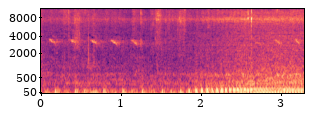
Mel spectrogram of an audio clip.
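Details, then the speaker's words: 2020 Honda Vario 125, a new scooter, hesitating on initial throttle: the engine drones flat for a moment after the throttle twists, then the pulsing note builds and pulls; stumbling hesitation off the line. "Lihat, mesinnya tersendat-sendat meskipun saya sudah memutar tuas gas."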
